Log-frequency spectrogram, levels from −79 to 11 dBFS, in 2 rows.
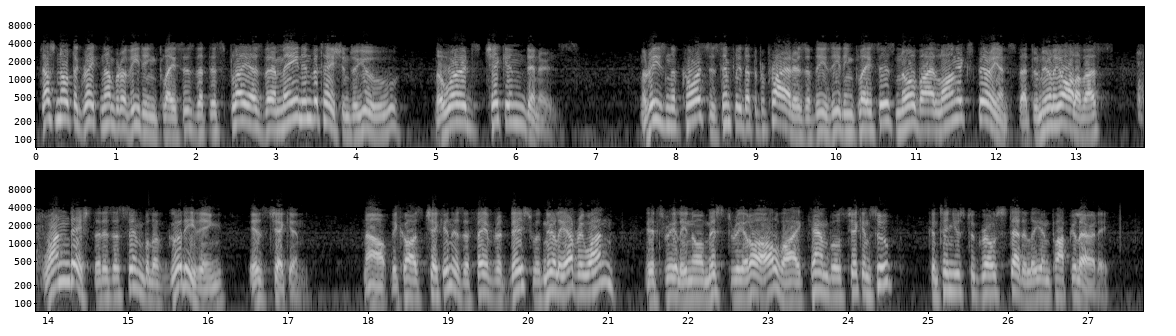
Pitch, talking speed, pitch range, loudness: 150 Hz, 175 wpm, 125-185 Hz, -16 LUFS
